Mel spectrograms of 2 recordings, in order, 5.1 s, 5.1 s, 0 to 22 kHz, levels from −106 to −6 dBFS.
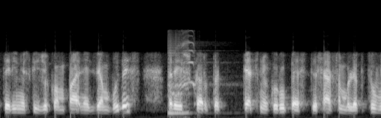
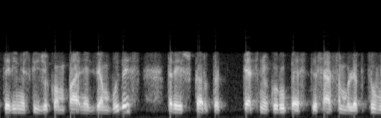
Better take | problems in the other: second | background sound (Musical instrument); 19 dB below the speech

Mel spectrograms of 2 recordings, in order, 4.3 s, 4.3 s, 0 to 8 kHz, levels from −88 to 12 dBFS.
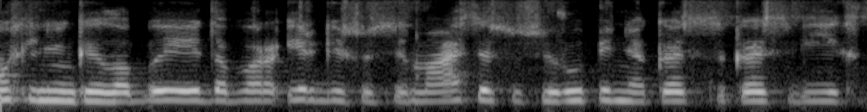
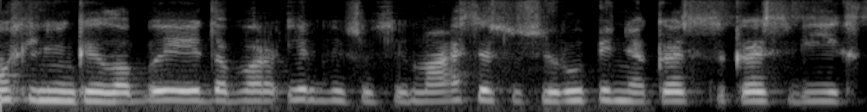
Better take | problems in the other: first | noise reduction (neural mask model DeepFilterNet 3)

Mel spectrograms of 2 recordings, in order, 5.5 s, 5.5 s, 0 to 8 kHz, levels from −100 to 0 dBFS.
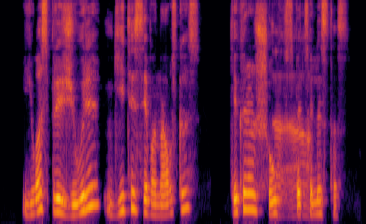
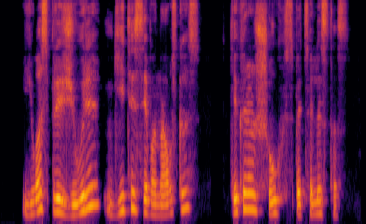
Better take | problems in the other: second | noise reduction (neural mask model Resemble Enhance denoiser)

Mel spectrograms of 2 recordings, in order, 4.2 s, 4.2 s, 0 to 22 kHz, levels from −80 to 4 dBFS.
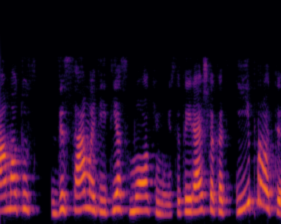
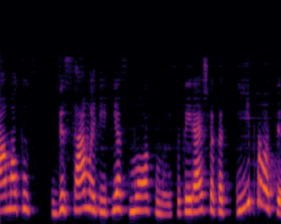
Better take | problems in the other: first | noise reduction (neural mask model DeepFilterNet 3)

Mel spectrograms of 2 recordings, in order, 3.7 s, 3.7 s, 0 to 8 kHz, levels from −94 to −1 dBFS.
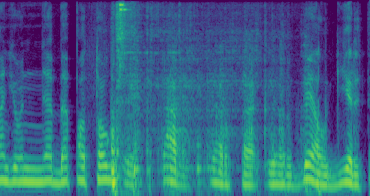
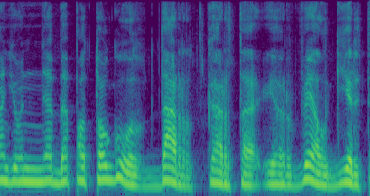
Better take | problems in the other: second | noise reduction (neural mask model RNNoise)

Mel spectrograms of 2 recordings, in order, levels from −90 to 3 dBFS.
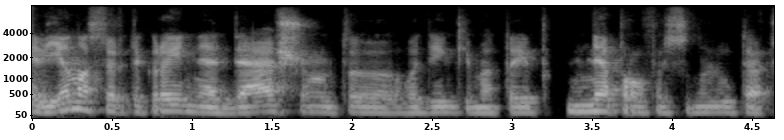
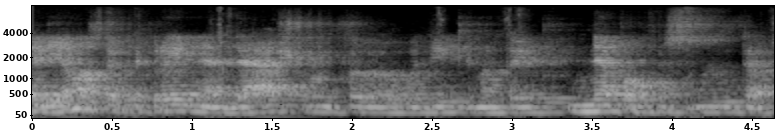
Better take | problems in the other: first | noise reduction (neural separator model SepFormer DNS4)

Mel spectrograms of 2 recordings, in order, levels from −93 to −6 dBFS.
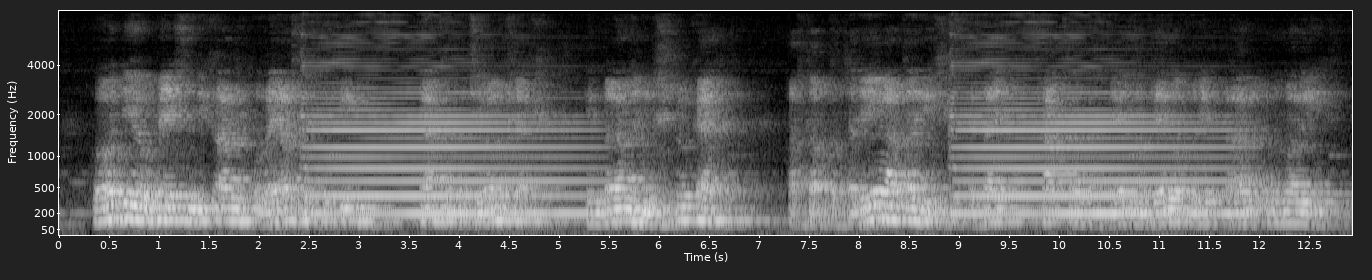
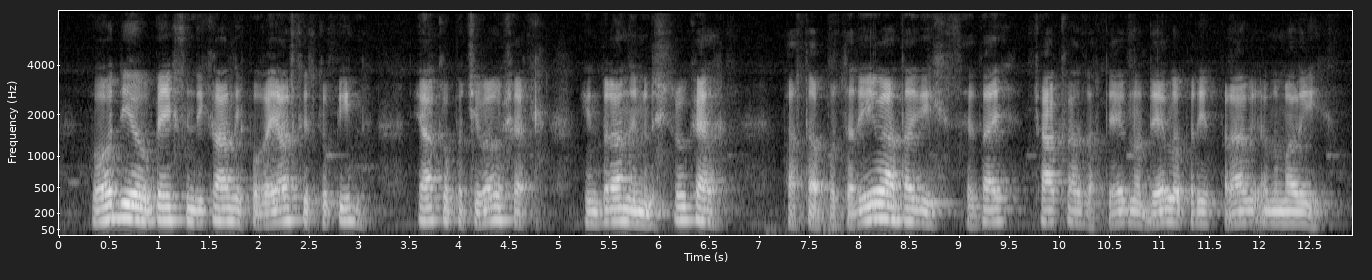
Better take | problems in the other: second | background sound (Bowed string instrument); 4 dB below the speech // room echo; dies away in 1 s

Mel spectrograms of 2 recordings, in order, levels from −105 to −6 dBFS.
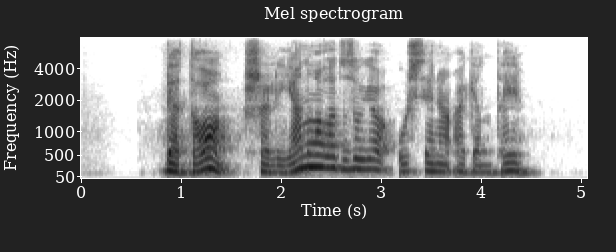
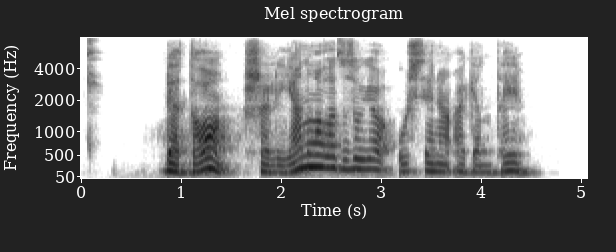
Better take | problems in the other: first | noise reduction (neural mask model Resemble Enhance denoiser)

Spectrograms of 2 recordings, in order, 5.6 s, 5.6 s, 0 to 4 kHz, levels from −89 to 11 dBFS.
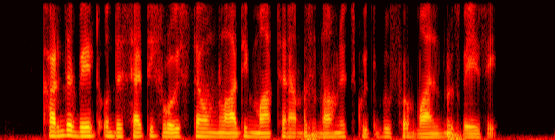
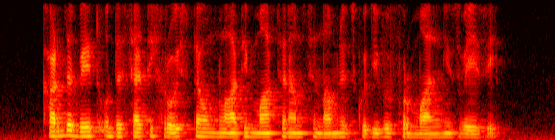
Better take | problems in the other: second | noise reduction (neural diffusion model UNIVERSE++)

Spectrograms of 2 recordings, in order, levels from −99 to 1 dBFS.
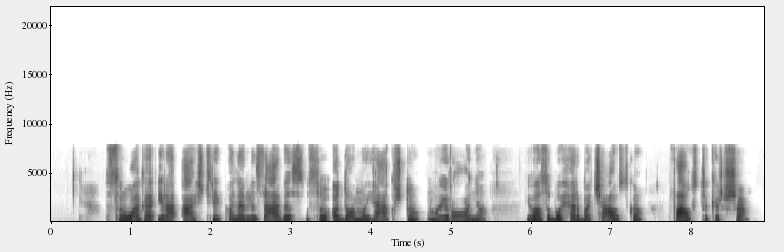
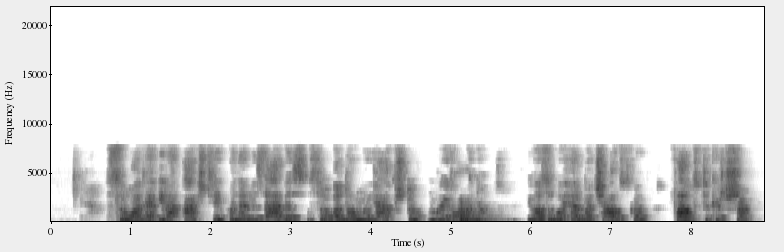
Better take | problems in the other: first | noise reduction (classical method WPE with log-MMSE)

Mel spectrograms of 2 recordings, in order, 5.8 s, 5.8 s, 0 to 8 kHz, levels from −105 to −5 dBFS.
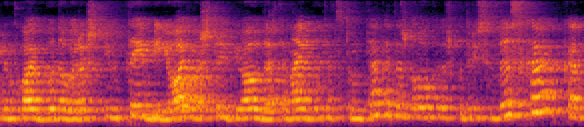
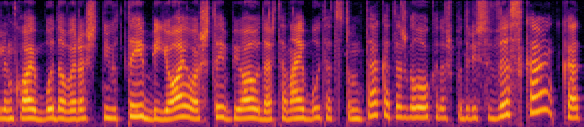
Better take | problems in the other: second | room echo; dies away in 0.9 s

